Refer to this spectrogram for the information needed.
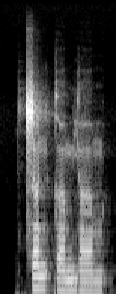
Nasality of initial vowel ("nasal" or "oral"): oral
